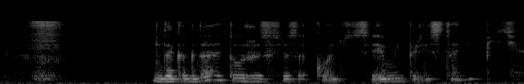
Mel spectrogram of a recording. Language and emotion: Russian, sad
